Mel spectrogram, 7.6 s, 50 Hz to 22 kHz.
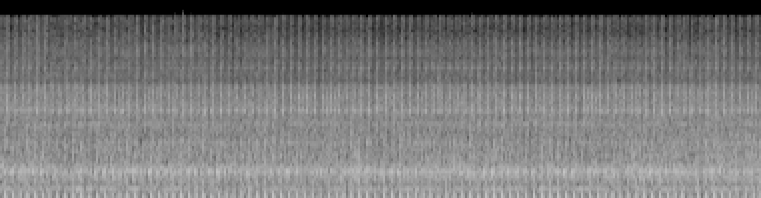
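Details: Roughly 70-year-old Suffolk Super Punch 17-inch cylinder mower, SIF 75cc cast-iron engine, running on oil-petrol mix after carb and points clean, microphone fitted; steady even putter at constant speed, no misses or knocks; clean normal running.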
